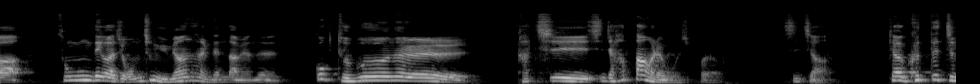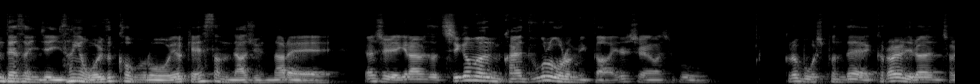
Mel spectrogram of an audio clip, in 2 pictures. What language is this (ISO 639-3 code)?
kor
